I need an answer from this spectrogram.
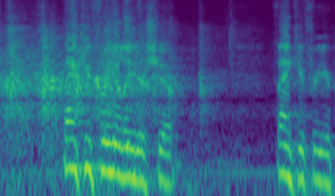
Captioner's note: applause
